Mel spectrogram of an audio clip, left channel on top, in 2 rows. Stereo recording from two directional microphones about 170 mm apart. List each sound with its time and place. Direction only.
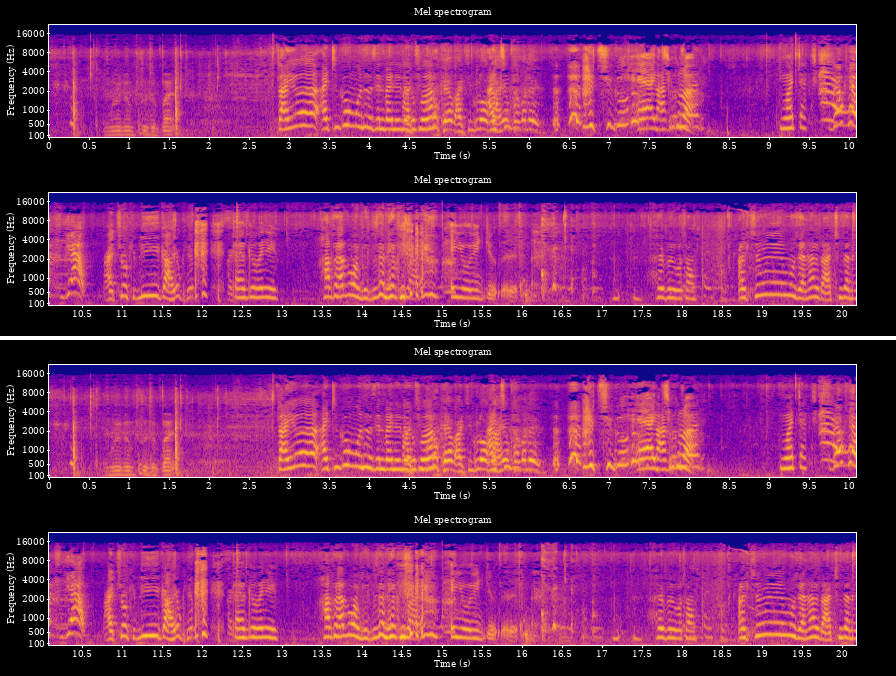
2.8 s speech: centre (ahead or behind)
5.0 s speech: 45° left (ahead or behind)
5.7 s speech: centre (ahead or behind)
9.6 s speech: 45° left (ahead or behind)
11.9 s speech: 10° left (ahead or behind)
15.6 s speech: 25° left (ahead or behind)
16.2 s a sound: 45° left (ahead or behind)
17.6 s speech: 5° left (ahead or behind)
